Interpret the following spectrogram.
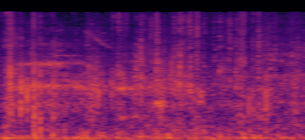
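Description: Faint, irregular footsteps crunching on a wet gravel track, over a low rumble on the microphone.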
